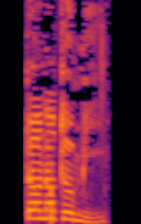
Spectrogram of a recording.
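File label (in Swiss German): "anatomie", Haut Rhin; medecine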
